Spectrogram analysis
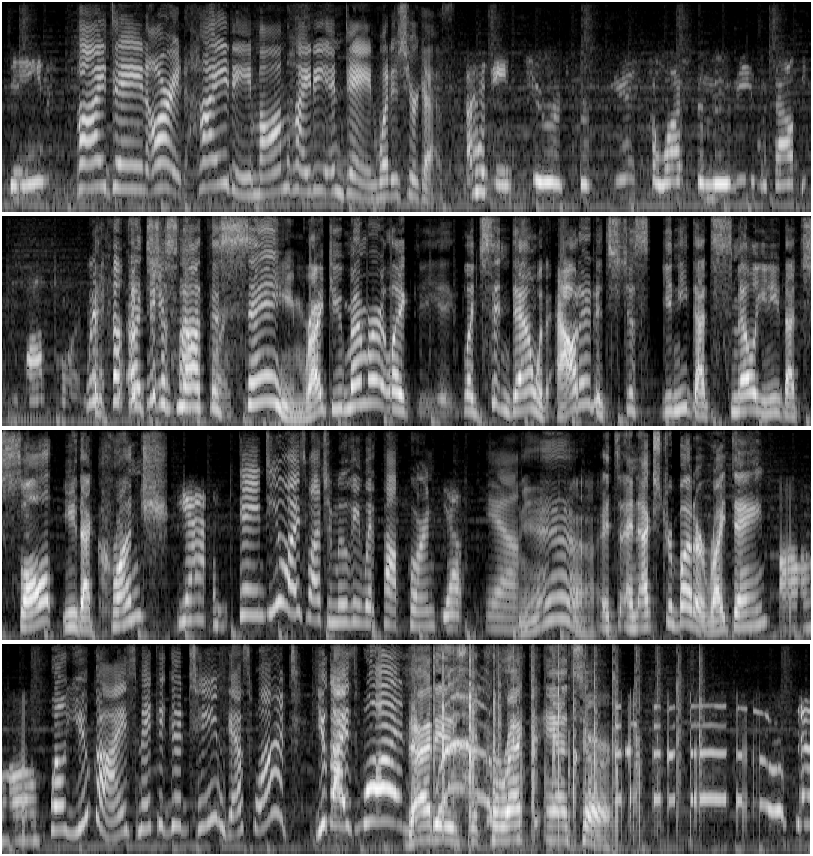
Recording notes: Listeners call in to share their memories.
